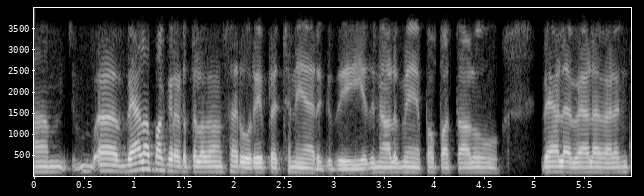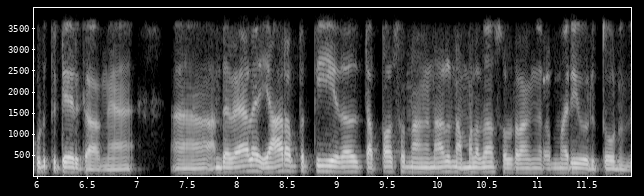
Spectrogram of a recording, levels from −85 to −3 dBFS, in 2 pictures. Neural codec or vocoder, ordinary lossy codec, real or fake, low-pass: none; Opus, 64 kbps; real; 3.6 kHz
